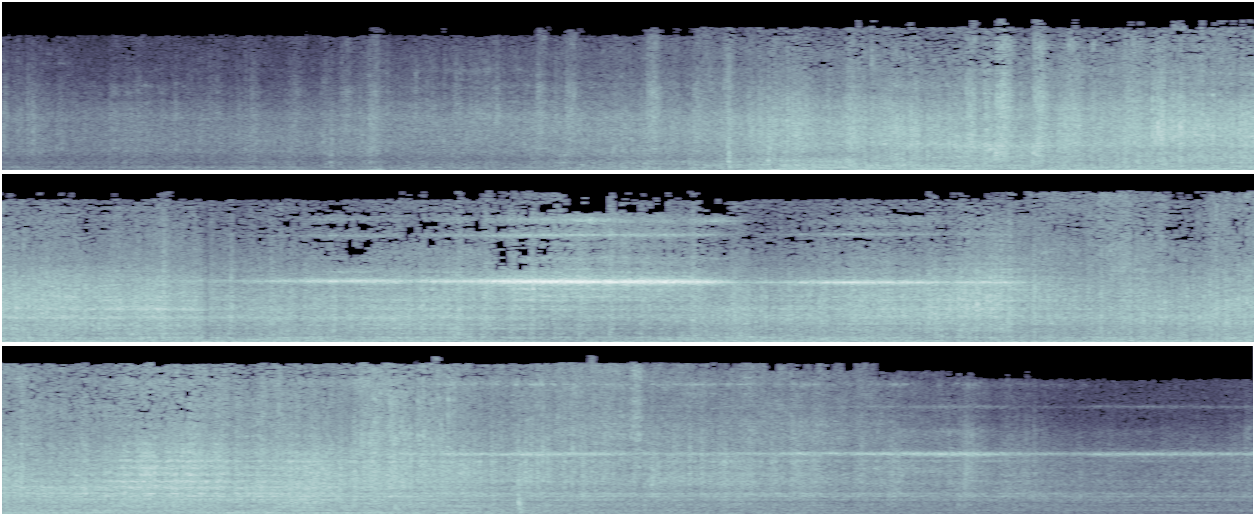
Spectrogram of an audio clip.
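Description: BVZ metre-gauge electric passenger train approaching, passing close by and drawing away, with its wheels running loudly on the rails. As the cars go by on the curve, a thin high wheel squeal rises over the running noise.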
